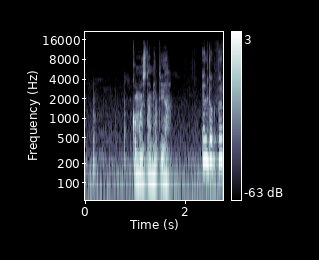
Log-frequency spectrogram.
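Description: A man speaks quietly and tensely nearby.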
